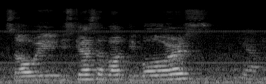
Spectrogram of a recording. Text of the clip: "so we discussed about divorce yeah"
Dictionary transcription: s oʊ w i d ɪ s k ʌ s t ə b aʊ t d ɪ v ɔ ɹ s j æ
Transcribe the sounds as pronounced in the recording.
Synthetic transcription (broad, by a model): s oʊ w i d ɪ s k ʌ s ə b aʊ t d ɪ b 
